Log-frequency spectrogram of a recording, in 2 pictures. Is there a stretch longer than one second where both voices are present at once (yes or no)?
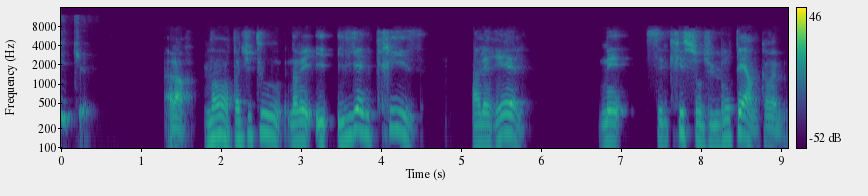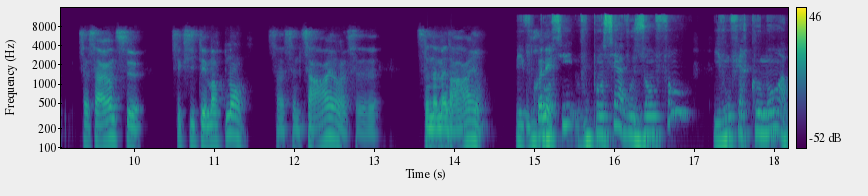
no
